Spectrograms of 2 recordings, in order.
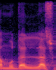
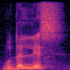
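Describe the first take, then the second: First: مدلس said "mudallas", ending in -las; corrected with a. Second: مدلس said "mudallis", ending in -lis; mispronounced with i. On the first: Giving listeners the right form, مدلس with an a. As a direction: say مدلس with a short final a. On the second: Repeating the wrong form to listeners, مدلس with an i. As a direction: say مدلس alone with a short final i. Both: Shown as a demonstration. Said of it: "نہیں ہوتا، مدلس ہوتا ہے".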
